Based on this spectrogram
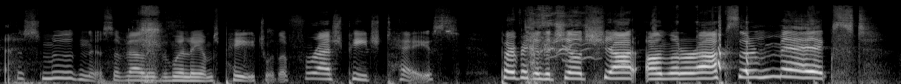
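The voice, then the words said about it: Unconvincing put-on Southern accent. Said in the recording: “Is that not supposed to be like a southern accent? ... It wasn't whatever it was”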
